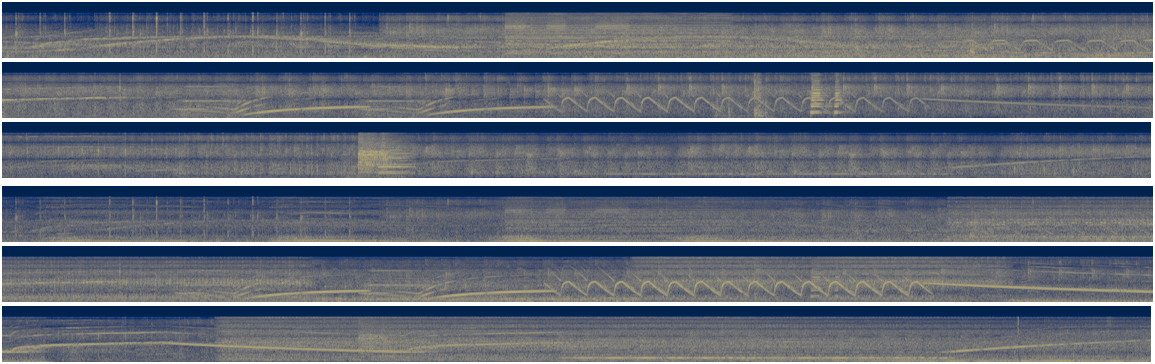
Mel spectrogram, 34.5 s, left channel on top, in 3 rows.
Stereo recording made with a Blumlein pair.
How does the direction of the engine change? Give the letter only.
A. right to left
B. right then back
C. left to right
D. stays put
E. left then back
D.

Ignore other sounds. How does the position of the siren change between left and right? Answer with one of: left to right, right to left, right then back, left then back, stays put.
left to right.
